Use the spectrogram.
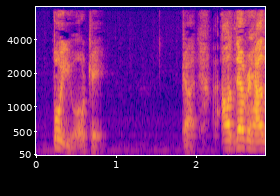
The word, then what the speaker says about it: Beaulieu: Boyu, okay.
